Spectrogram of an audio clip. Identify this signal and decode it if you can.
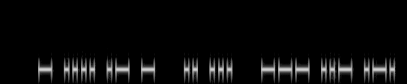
Morse code, heard as a keyed tone, about 28 wpm, 700 Hz. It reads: THAT IS OUR
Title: Sentences from Top 1000 Words - Review Part 6 - 28wpm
